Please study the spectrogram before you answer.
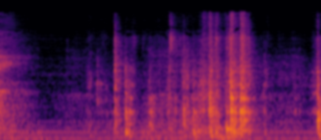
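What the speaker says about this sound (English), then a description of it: "So I'm going to grab a bowl." Someone pulls a mixing bowl from a stack in a home kitchen, making a run of light clattering knocks and scrapes of dishware that grow busier toward the end.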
